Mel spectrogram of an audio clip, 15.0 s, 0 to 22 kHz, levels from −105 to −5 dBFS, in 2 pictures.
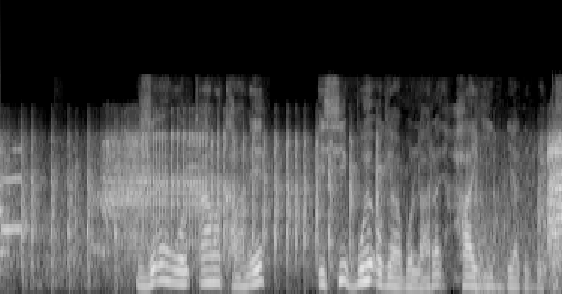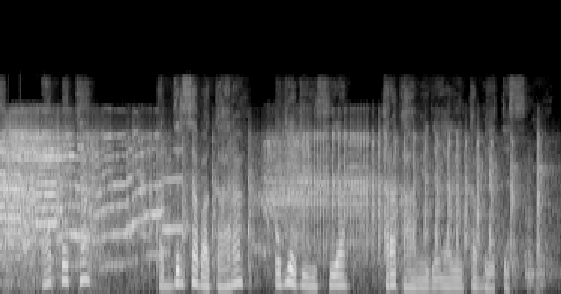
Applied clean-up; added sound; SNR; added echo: none; Squeak; 1 dB; none.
